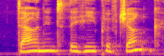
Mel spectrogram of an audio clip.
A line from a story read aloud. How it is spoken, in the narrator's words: Simon laughed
